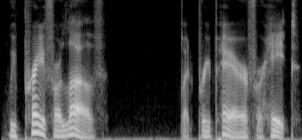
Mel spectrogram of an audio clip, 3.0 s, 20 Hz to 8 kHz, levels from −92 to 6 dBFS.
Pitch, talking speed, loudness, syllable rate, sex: 115 Hz, 160 wpm, -19 LUFS, 4.6 syllables/s, male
